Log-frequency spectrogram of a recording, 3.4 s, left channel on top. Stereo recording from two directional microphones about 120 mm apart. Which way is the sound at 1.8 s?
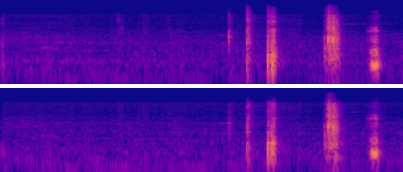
25° left (ahead or behind).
